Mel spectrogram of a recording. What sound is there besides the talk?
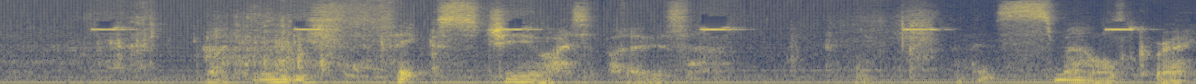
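oven timer beeping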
